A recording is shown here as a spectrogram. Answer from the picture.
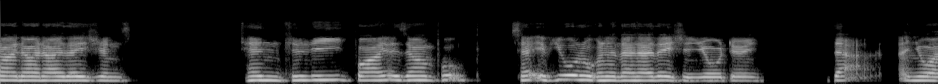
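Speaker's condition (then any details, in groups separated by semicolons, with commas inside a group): Cerebral palsy; uses wheelchair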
